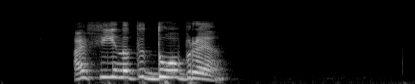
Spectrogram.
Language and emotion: Russian, neutral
